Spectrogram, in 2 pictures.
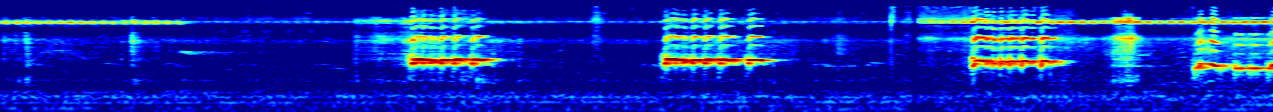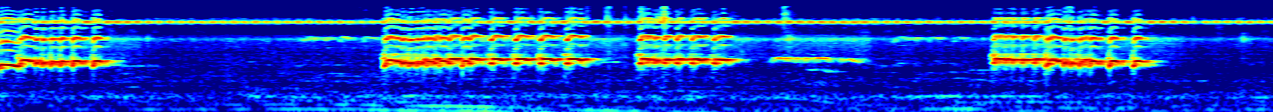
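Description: Zebra dove (perkutut) singing its shrill cooing song: about eight phrases of rapid pulsed coos, each around a second long, with pauses of one to three seconds between them.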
